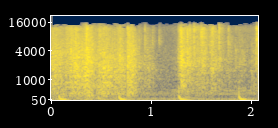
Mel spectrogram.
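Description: Plastic mailer bag rustling as a hand rummages inside it, over background music with a deep, evenly spaced bass-drum beat.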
